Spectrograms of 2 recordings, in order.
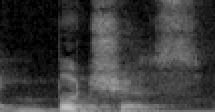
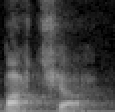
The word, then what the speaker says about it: butcher: That shop is called a BUTCHER'S , a butcher's. The man who works in that shop is called a butcher. So the pronunciation is definitely not BU-TTCHA. OK , it's butcher.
